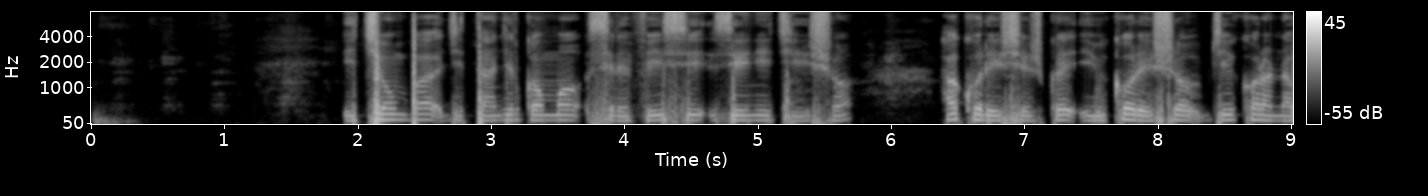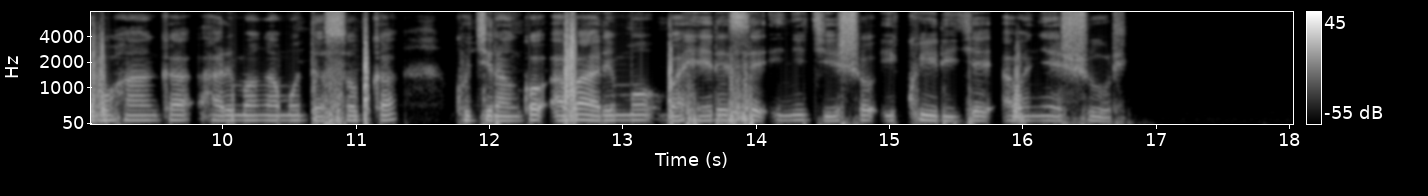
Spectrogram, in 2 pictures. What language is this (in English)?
Kinyarwanda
